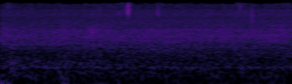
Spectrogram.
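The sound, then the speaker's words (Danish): Steady rain falls in Munkebo on a July afternoon, heard through an open door, with a broad, hissing wash and a gusty, blustery undertone of wind, a few sharper drops ticking through. Continuous, with no voices. “Ikke alene regner det, men det blæser også dejligt.”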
